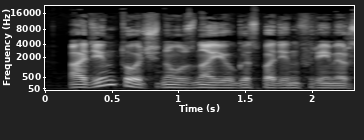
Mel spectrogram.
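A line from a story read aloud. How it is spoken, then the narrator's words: Forced calm. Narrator (Russian): сообщил Ральф как можно более спокойно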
